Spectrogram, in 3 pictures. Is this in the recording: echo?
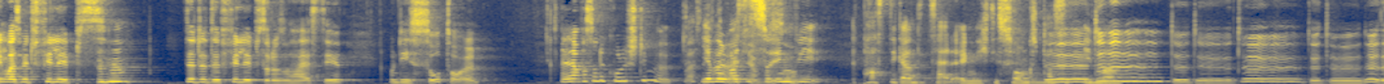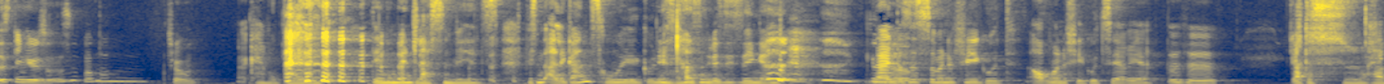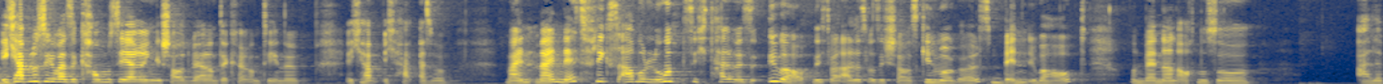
yes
